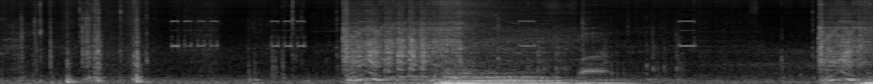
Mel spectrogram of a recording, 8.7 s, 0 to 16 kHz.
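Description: Dashboard chime beeps twice, then the turbocharged Nissan 370Z's engine cranks on the starter, catches about four seconds in and runs loudly before going quiet around three seconds later. Near the end it starts again just as loudly.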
